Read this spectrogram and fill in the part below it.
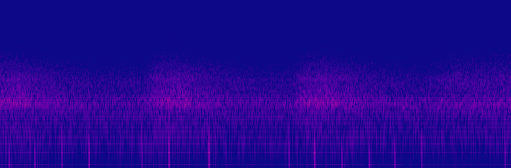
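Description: A stadium crowd murmurs and roars in swelling waves.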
